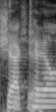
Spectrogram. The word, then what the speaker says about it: Schachtel: to shout out your twitter uh it's jordan shakhtal yeah yeah thanks shaq tail is how you pronounce it correct thanks man thanks for coming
